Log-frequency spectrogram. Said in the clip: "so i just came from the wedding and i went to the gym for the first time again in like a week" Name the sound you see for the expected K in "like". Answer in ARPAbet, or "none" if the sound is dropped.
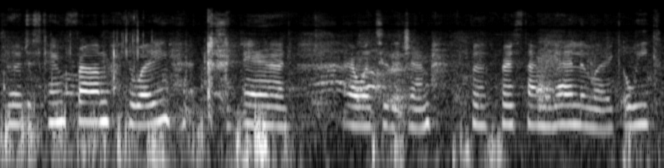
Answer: K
